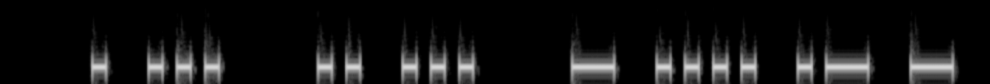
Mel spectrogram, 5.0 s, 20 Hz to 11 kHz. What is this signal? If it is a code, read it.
Morse code, heard as a keyed tone, about 17 wpm, 700 Hz. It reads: ES IS THAT
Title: Sentences from Top 100 Words and Abbreviations 17wpm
